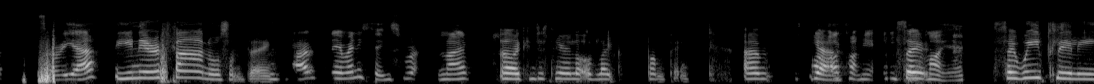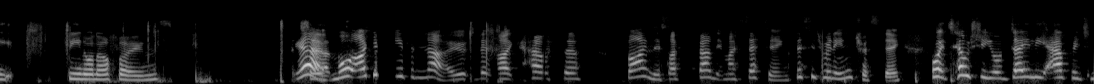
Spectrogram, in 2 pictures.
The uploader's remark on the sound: get together over zoom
